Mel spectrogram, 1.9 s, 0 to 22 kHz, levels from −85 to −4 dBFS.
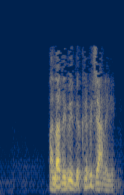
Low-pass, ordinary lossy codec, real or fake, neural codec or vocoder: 10.8 kHz; MP3, 32 kbps; fake; codec, 16 kHz in and 24 kHz out, 0.4 kbps, LongCat-Audio-Codec, fine tuned four codebook decoder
